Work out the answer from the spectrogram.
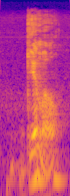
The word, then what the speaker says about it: Gimel: So if we keep going forward, Gimel, G represented G in English.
